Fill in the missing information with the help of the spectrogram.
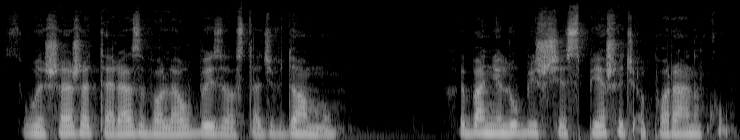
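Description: A woman's voice: medium pitch, measured pace, lightly acted. A woman voicing a busy rabbit father in a storybook, urging his son to hurry. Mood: calm. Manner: urgent calls, later calm and gentle. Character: busy rabbit father, hurried then calm.

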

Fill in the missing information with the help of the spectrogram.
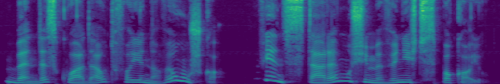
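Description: Woman plays steady dad badger, slow and measured, storybook. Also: medium pitch. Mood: calm. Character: steady helpful father badger. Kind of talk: storybook reading.

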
